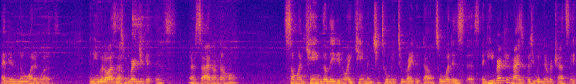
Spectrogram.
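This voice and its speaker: A woman's fairly low voice in a Hawaiian accent, very fast and in a monotone, flat intonation. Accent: Hawaiian local English. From Hawaii, Honolulu / Oahu. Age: 60s. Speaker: interviewee, artist. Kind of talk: interview, life story.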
